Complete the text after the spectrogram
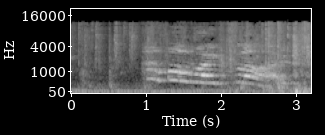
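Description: Small dogs whine and yelp excitedly.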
